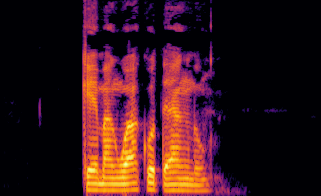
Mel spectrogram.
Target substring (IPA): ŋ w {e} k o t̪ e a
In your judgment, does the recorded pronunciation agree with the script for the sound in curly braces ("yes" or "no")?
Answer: no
